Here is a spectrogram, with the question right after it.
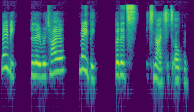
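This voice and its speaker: A woman's voice: sits high, lively intonation, a little slow, no room sound, studio quality. A woman in her thirties co-hosting a podcast with casual, playful, exclamatory banter. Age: 30s. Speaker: podcast co-host.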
